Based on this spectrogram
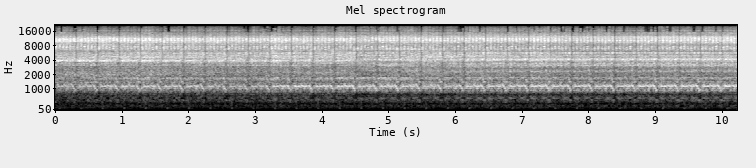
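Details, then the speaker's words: Suzuki DF51V turbo kei minivan, cylinder 1 compression test after valve adjustment (earlier 75 psi): steady cranking about three beats a second with even pulse each stroke; reached almost 100 psi, compression healthy. "Stop. We're already up to like almost 100. Awesome."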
